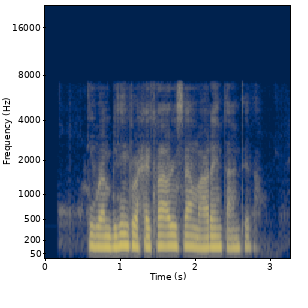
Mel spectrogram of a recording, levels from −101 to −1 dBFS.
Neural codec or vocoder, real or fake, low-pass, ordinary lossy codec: codec, 16 kHz, 1 kbps, FunCodec, trained on Chinese and English, 50 frames a second; fake; 7.2 kHz; none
